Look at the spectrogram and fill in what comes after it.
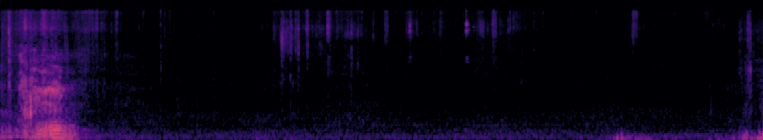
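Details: Central Asian Shepherd Dog, one of four kept outside on a Michigan farm in winter, a mother with puppies in the barn nearby; a single deep, harmonic bark opens the clip, followed by a quiet, snowy outdoor hush with faint rustling.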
